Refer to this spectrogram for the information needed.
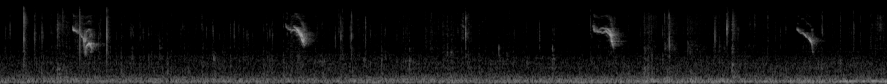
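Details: Eurasian tree sparrow calling on 16 March: four short, sharp descending chirps spaced about two to three seconds apart over a steady low rumble of background noise.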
